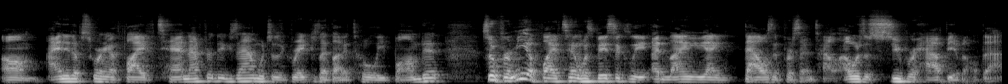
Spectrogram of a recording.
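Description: At a fairly quick pace, a man speaks with ordinary pitch variation against a quiet background. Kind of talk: casual vlog chat. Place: home room. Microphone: camera far.

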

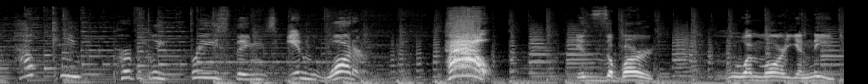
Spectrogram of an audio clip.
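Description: Very slow delivery with long, frequent pauses and music in the background. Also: man. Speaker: voice actor. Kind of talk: comedic video game commentary.

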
